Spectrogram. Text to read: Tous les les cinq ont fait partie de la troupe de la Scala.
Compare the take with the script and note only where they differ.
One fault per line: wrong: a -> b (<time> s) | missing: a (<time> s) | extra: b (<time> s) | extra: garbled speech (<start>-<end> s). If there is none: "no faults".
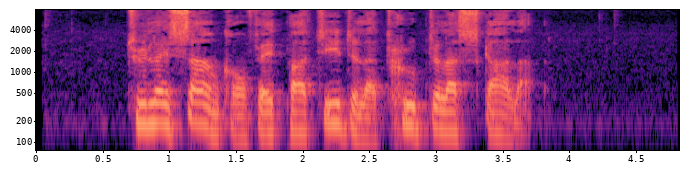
missing: les (1.0 s)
